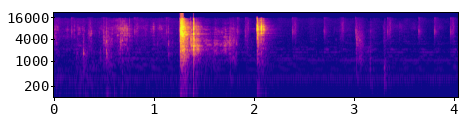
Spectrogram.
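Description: Laptop hard drive and its small metal case being handled and set down on a desk: a loud clinking clatter about a second in, then a single sharp click, with lighter ticks around them.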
